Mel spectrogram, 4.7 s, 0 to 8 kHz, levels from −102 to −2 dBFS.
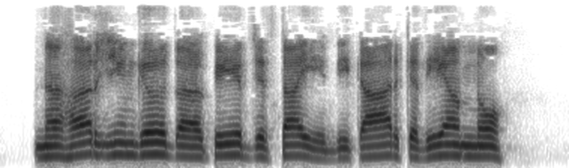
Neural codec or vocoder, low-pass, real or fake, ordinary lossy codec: codec, 16 kHz, 1.1 kbps, Voila-Tokenizer; 7.2 kHz; fake; MP3, 32 kbps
